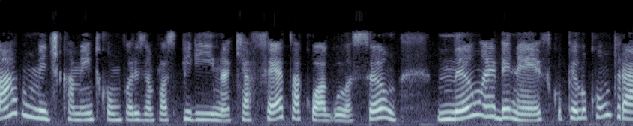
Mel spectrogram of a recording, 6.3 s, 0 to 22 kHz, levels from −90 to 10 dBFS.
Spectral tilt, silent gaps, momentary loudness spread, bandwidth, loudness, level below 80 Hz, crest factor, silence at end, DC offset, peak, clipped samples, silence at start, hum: -4.5 dB/octave; none; 7 LU; 8 kHz; -15 LUFS; -52 dBFS; 14 dB; 0 s; under 0.1%; 0 dBFS; under 0.1%; 0 s; none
